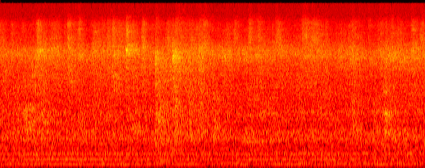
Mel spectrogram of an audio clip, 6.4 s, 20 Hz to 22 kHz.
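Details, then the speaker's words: Impact-rated garage door about 3–4 years old, after lubricating its joints, wheels, rails and shafts to cure a squeal: soft, even motor hum with no squeal, and inaudible inside the house; normal quiet operation. "so quiet and with the house door closed you hear nothing that's the best part you don't hear it inside at all"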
